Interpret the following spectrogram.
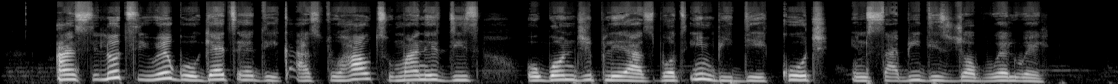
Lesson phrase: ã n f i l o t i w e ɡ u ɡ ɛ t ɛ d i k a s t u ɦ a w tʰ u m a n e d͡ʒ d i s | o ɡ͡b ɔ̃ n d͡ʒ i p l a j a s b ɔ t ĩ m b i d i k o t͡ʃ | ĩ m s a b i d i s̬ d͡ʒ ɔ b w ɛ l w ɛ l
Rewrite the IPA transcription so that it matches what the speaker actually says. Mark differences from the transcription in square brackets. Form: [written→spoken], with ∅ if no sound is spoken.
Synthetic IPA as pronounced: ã n [f→s] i l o t i w e ɡ [u→o] ɡ ɛ t ɛ d i k a s t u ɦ a w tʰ u m a n e d͡ʒ d i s | o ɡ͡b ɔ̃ n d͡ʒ i p l [a→e] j a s b ɔ t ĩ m b i d [i→e] k o t͡ʃ | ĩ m s a b i d i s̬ d͡ʒ ɔ b w ɛ l w ɛ l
